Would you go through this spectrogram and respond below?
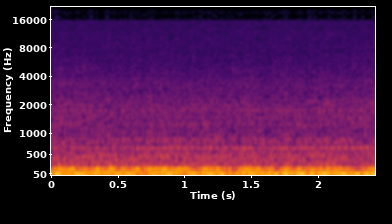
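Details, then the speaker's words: LS V8 truck after cam swap, idle tuned in HP Tuners, idling in Park. Short- and long-term idle trims show the base airflow table correct and idle timing on target. Deep, steady, even rumble with no misses: normal idle. "short-term and long-term Idol trims are are telling us our base airflow table is correct so idle in Park is perfect"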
